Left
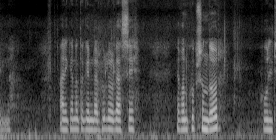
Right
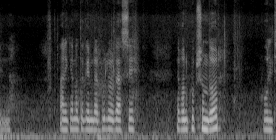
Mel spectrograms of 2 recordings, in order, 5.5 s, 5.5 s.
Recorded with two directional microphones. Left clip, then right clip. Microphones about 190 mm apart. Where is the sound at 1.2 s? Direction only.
20° left (ahead or behind).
